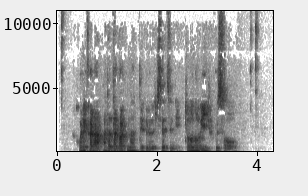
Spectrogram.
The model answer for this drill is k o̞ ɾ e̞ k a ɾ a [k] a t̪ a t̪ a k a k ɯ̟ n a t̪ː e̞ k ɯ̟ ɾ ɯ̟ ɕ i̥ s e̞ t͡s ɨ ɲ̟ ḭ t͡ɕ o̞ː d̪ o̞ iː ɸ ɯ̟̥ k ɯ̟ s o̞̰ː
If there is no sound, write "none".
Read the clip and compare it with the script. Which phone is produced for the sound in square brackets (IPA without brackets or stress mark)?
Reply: ʔ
